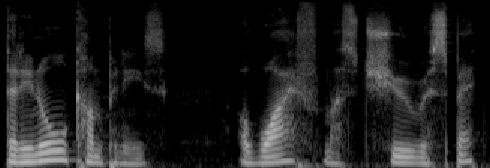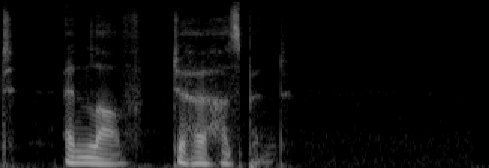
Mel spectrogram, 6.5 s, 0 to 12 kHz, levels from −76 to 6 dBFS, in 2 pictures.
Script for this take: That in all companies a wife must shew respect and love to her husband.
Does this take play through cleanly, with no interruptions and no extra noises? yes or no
yes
